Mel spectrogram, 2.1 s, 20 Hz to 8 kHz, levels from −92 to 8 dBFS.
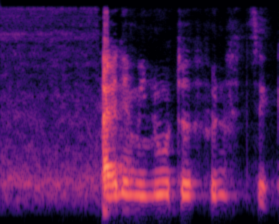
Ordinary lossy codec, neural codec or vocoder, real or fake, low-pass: none; codec, 16 kHz, 8 kbps, FreqCodec, smaller model; fake; 7.2 kHz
